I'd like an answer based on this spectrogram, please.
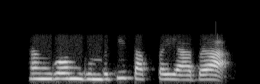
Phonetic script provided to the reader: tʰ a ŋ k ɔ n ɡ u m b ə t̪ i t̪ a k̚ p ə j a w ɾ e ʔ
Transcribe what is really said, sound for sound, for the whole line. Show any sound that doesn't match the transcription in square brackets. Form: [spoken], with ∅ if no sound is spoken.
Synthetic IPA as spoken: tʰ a ŋ [ɡ] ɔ [m] ɡ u m b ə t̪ i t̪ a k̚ p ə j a [b] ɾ [a] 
